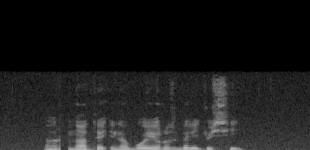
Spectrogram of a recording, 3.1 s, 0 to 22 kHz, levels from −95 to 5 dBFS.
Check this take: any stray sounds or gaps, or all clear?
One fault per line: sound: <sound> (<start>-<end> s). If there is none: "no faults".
sound: dropout (0.6-0.7 s)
